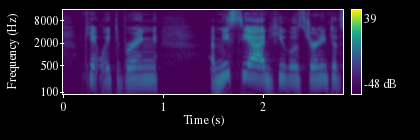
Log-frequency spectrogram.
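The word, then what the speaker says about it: Amicia: for their trust i can't wait to bring amecia and hugo's journey to the screen is that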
